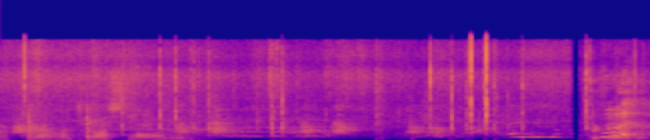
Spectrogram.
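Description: Indistinct voices, with a short animal call near the end.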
